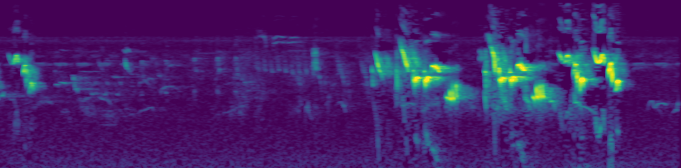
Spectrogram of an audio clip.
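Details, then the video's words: Brown rock chat: a few faint notes, then three loud bursts of rich, jumbled chirping and warbling, each lasting under a second. "Brown Rock Chat Call Brown Rock Chat Song , Sounds Brown Rock Chat Voice"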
